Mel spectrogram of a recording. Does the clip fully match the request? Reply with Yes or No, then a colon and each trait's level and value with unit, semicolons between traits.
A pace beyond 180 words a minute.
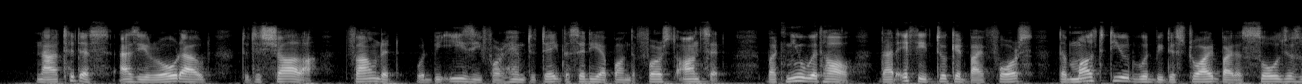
Yes: fast, 205 wpm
